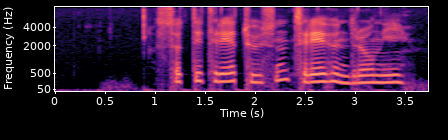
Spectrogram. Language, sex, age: Norwegian, female, 29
